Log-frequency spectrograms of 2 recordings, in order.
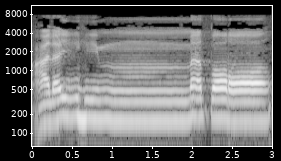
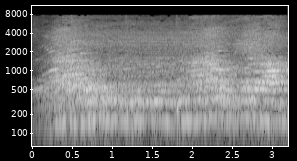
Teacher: Pada halaman 15 al-mimi itu masuknya mim sukun ke dalam mim yang berharakat. Membacanya dengan dengung sekitar dua harokat.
